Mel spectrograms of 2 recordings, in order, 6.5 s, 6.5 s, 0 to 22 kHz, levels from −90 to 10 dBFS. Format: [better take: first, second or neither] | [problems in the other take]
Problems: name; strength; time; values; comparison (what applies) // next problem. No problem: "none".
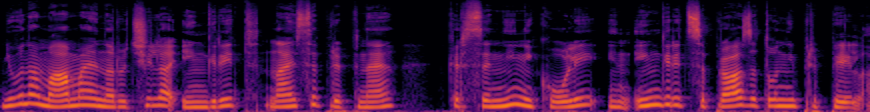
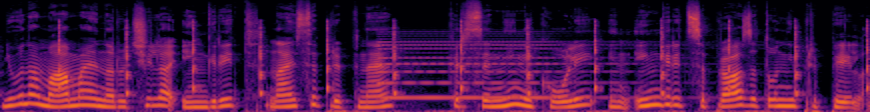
first | background sound (Keyboard (musical) + Tick-tock); 11 dB below the speech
